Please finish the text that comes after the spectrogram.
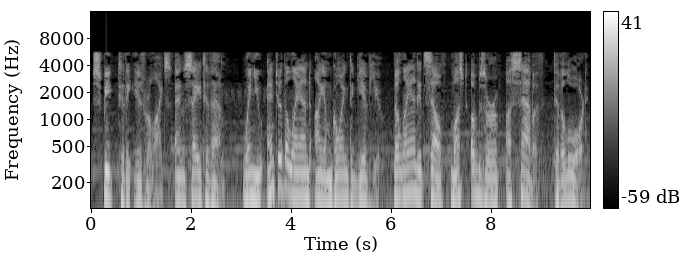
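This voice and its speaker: A man playing God in a dramatized audio Bible, giving laws in a solemn, measured, commanding manner. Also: mid-range voice, expressive, natural voice. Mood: solemn, instructing. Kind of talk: dramatized scripture reading. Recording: dull lo-fi audio, music underneath.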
